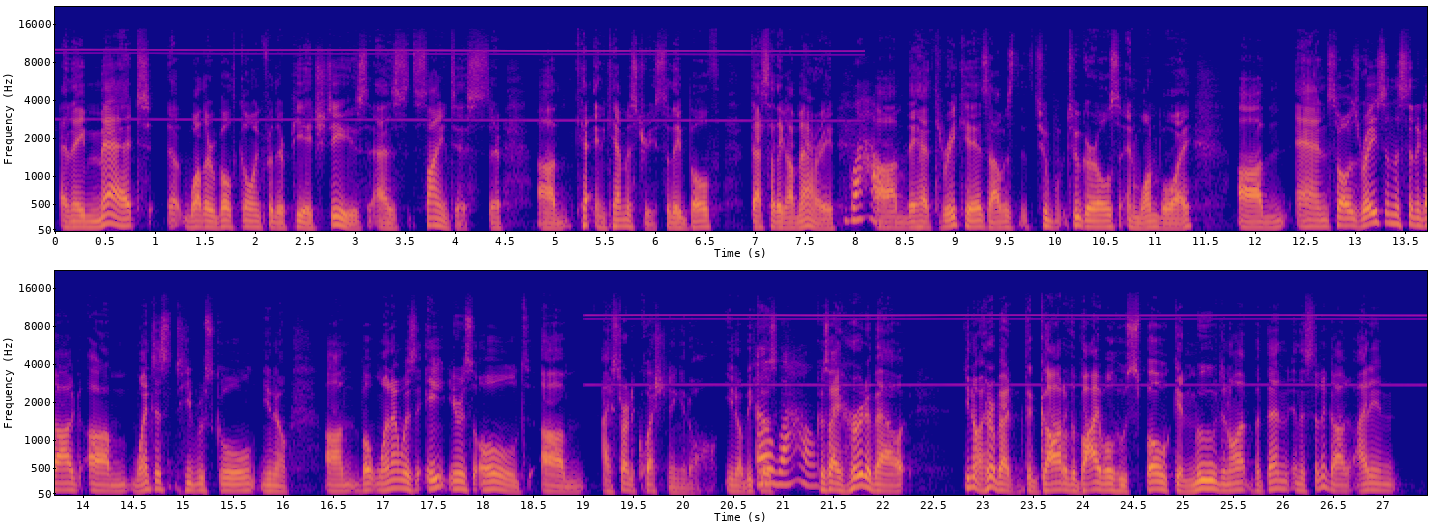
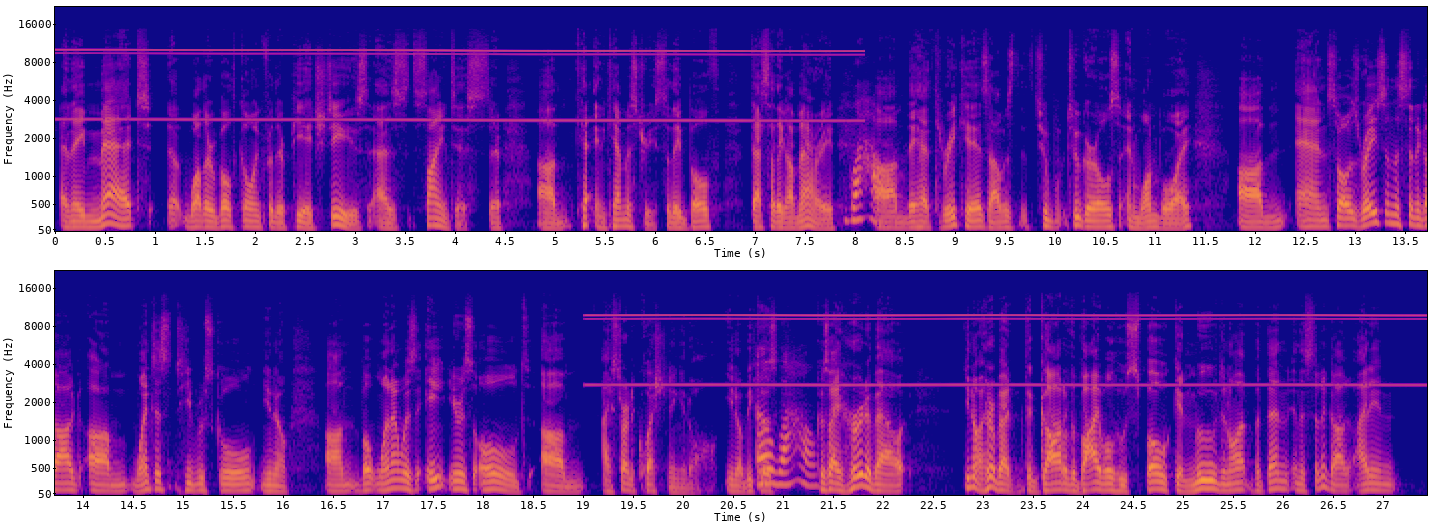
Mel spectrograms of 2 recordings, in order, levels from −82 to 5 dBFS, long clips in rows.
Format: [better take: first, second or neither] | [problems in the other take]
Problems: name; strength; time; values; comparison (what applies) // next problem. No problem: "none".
first | high-pitched whine; loud; until 8 s and from 19 s on; 10 kHz, 9 dB below the speech; faint in the first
